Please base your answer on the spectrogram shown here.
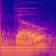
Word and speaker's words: Geaux: our football teams and how we say go g Au u x absolutely one of our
